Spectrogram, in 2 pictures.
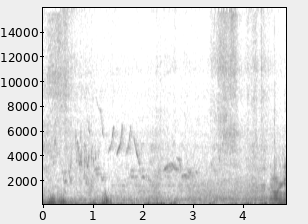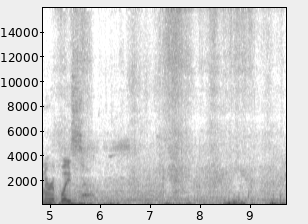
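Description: Honey bees buzz steadily around an open nuc hive during a queen-cell introduction, a close, swelling drone with individual bees passing near, under a beekeeper's brief remark.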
